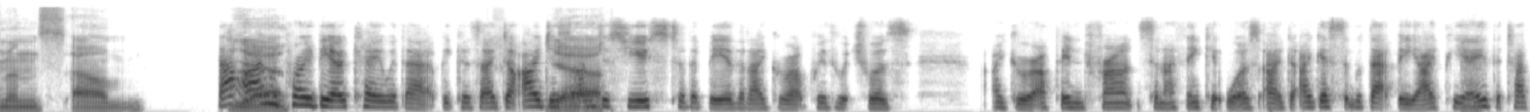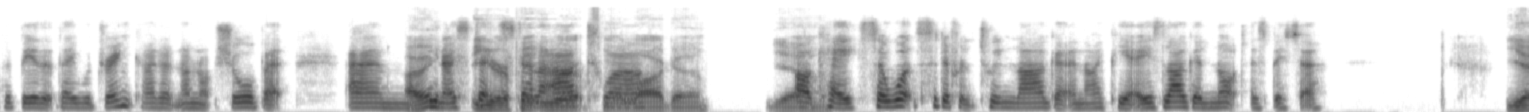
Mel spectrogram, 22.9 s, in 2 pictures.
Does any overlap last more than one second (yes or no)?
yes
